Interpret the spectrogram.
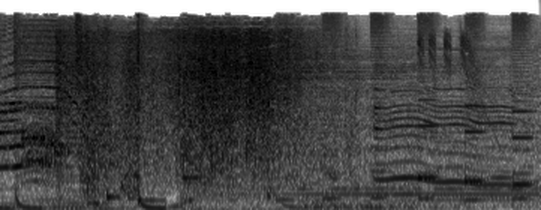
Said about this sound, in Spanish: Y ya si no aguantan más, se pegan su chapuzón y al agua, pato.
